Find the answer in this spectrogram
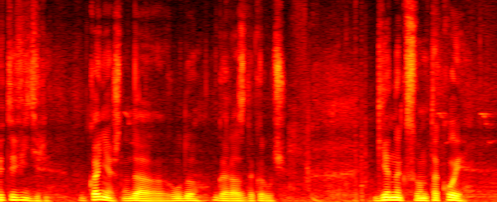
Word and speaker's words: Рудо: И в ролике про Генекс товарищи, которые Brutal Белград, они говорили, что любимое их здание это все-таки не Генекс, а Рудо. Рудо. По-сербски. Сербским ударением.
